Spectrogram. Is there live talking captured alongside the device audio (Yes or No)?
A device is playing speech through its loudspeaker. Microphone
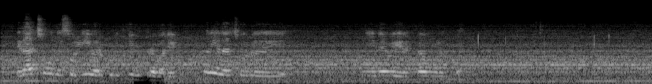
No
